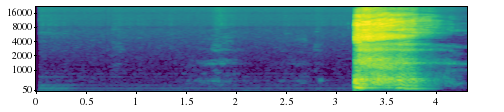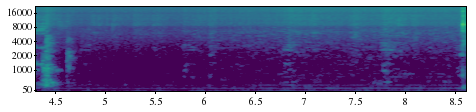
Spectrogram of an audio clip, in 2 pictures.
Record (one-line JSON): {"cough_length": "8.6 s", "cough_amplitude": 32768, "cough_signal_mean_std_ratio": 0.2, "survey_phase": "beta (2021-08-13 to 2022-03-07)", "age": "65+", "gender": "Male", "wearing_mask": "No", "symptom_cough_any": true, "symptom_runny_or_blocked_nose": true, "symptom_sore_throat": true, "smoker_status": "Ex-smoker", "respiratory_condition_asthma": false, "respiratory_condition_other": false, "recruitment_source": "Test and Trace", "submission_delay": "2 days", "covid_test_result": "Positive", "covid_test_method": "RT-qPCR"}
